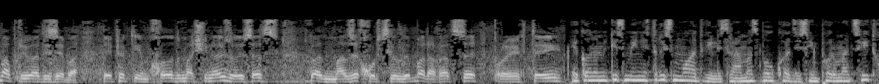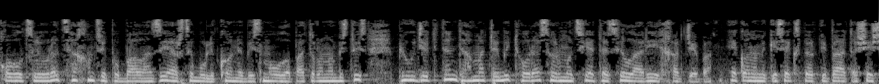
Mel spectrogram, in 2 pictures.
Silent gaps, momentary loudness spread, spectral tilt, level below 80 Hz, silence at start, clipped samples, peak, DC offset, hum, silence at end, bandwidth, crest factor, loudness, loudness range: none; 4 LU; -5 dB/octave; -42 dBFS; 0 s; under 0.1%; -4 dBFS; under 0.1%; none; 0 s; 8.8 kHz; 14 dB; -18 LUFS; 1 LU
